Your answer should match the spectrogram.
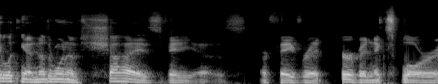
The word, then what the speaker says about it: Shiey: going to be looking at another one of Shai's videos our favorite Urban Explorer and adventurer thanks for pointing out in the comments it's pronounced Shai not sh specifically a stealth mission to an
